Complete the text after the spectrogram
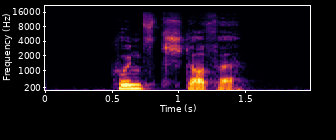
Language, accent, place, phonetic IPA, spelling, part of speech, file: German, Germany, Berlin, [ˈkʊnstˌʃtɔfə], Kunststoffe, noun, De-Kunststoffe.ogg
- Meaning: genitive singular of Kunststoff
